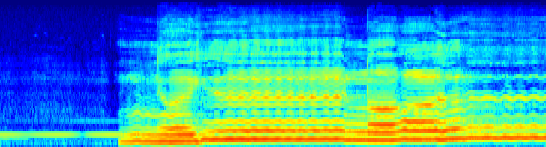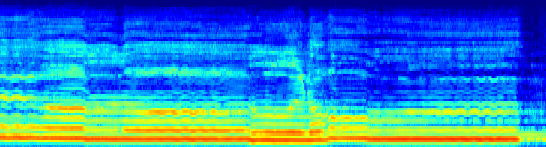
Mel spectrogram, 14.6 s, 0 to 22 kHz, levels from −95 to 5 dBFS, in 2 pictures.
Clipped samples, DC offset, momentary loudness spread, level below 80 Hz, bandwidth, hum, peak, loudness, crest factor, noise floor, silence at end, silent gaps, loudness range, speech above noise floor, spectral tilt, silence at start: under 0.1%; under 0.1%; 5 LU; -74 dBFS; 11.5 kHz; none; -4 dBFS; -16 LUFS; 12 dB; -44 dBFS; 0 s; none; 3 LU; 27 dB; -7 dB/octave; 1.4 s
